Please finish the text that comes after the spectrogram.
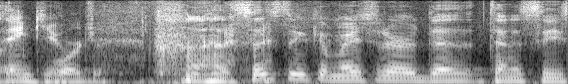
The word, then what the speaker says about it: Borger: Am I pronouncing that correctly? Borger, yeah, good. Right. Thank you. Borger.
